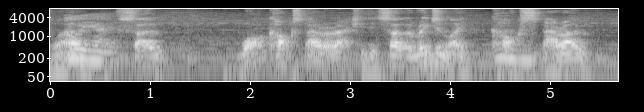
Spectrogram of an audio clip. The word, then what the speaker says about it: Cock Sparrer: Or a right me old Cock Sparrer. Oh yes. Or right me old Cock Sparrow, but somehow he went to Sparrow. Yeah, now, it's the way they pronounce it.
